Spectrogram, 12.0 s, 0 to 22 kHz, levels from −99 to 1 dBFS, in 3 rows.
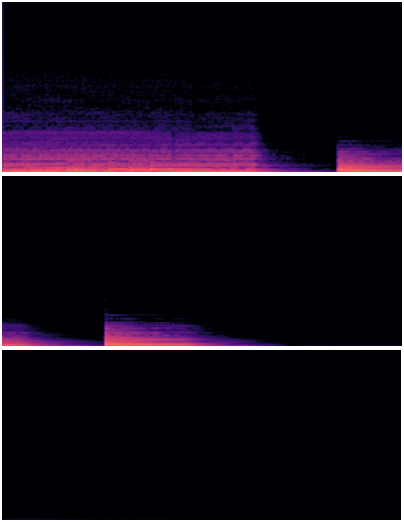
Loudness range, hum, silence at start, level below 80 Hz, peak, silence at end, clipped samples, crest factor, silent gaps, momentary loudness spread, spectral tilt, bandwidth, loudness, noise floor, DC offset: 6 LU; none; 0 s; -74 dBFS; -20 dBFS; 5.85 s; under 0.1%; 18 dB; none; 10 LU; -9.5 dB/octave; 5.8 kHz; -36 LUFS; under -90 dBFS; under 0.1%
